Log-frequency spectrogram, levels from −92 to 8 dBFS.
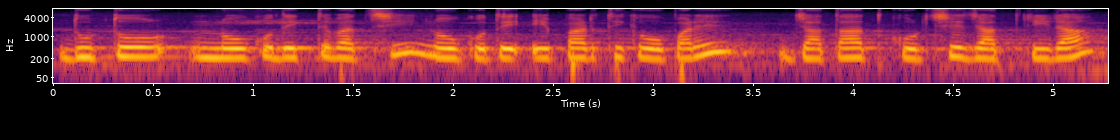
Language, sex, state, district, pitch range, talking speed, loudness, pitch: Bengali, female, West Bengal, Cooch Behar, 210-230 Hz, 125 wpm, -14 LUFS, 220 Hz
